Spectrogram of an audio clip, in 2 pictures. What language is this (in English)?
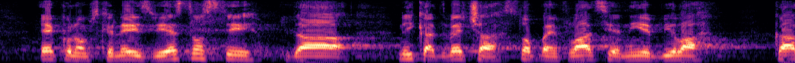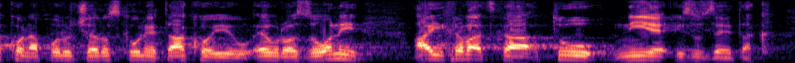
Croatian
